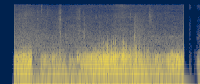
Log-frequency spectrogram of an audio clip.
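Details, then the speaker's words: Lung auscultation of a smoker: rough, noisy breath sound with scattered crackling pops. "así se escucha el pulmón de un fumador"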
